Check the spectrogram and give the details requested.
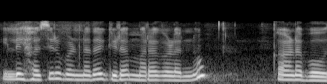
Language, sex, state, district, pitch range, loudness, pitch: Kannada, female, Karnataka, Bangalore, 200-235 Hz, -13 LUFS, 215 Hz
